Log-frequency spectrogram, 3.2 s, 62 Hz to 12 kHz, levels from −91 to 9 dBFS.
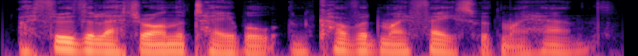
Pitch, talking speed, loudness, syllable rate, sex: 95 Hz, 265 wpm, -19 LUFS, 6.3 syllables/s, male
